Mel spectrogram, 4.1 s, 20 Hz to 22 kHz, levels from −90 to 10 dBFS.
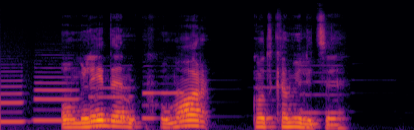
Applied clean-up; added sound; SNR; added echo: neural mask model RNNoise.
